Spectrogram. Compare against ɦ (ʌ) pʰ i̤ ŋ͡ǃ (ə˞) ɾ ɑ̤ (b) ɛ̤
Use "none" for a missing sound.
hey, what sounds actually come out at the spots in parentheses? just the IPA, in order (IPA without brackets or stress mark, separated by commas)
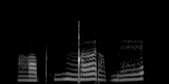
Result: ɒ, ʌ, b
